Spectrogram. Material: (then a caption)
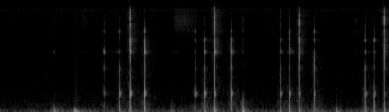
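Plastic. Long nails tap the top surface of a solid white plastic rolling pin held horizontally. The result is a quick, irregular series of sharp, dry clicks with a light hollow tone and bright overtones, each dying away almost instantly.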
